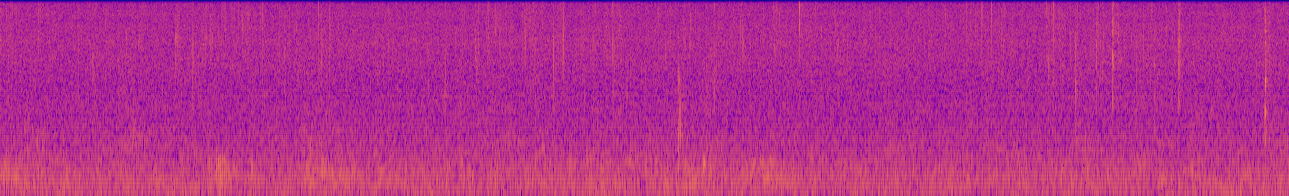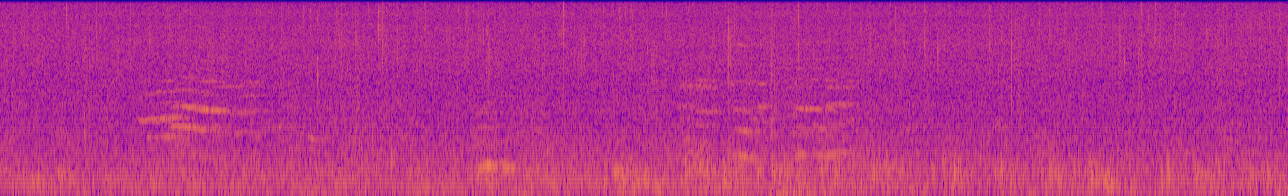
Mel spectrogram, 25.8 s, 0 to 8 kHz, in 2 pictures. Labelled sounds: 14.2	15.4	humpback whale, 0.88 to 2.3 kHz
19.7	21.4	humpback whale, 1.3 to 2.3 kHz

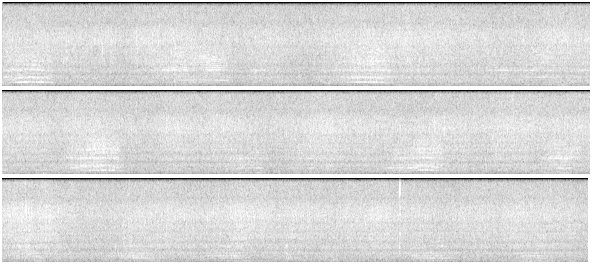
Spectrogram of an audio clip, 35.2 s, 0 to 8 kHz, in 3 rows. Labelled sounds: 4.1	4.4	humpback whale, 1.5 to 1.6 kHz
7.0	7.4	humpback whale, 0.78 to 0.97 kHz
9.9	10.1	humpback whale, 1.5 to 1.6 kHz
22.7	23.2	humpback whale, 1.4 to 1.7 kHz

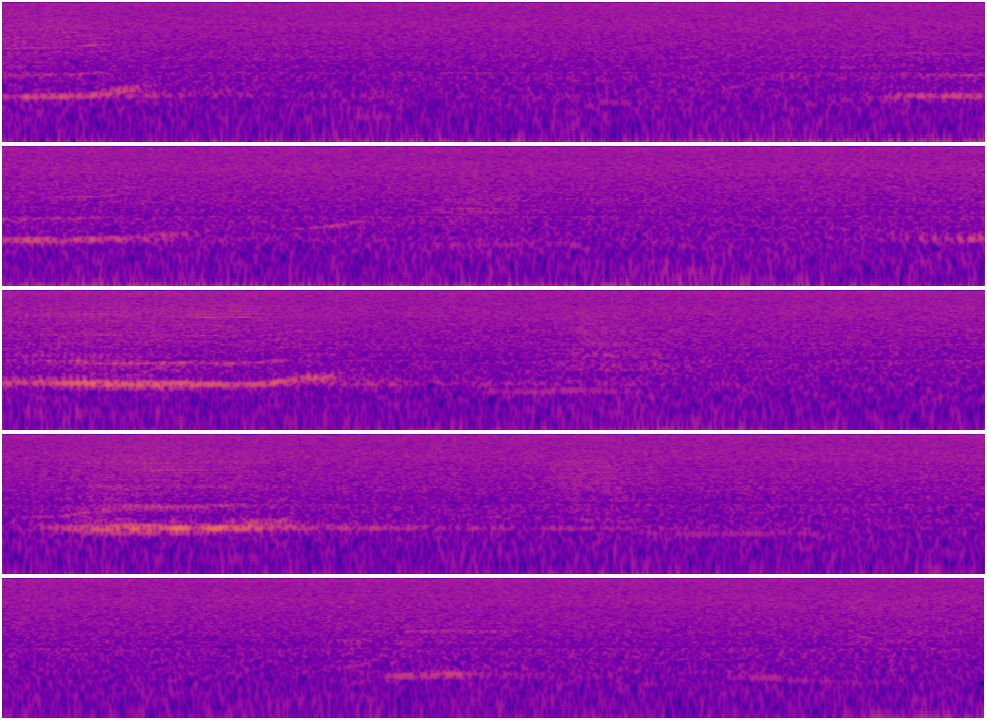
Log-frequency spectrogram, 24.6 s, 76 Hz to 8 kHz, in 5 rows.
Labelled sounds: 21.7	22.0	humpback whale, 1.3 to 1.4 kHz

